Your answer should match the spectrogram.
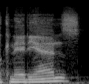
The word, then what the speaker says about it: Canadiens: And I think it's a perfectly good time to segue on over to the Boston Bruins, who face off against the Montreal Canadiens tonight.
